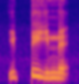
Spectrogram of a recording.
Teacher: இந்த 2 எழுத்துக்களும் நாக்குடைய நுனி அன்னத்துடைய நுனியை தொடுவதால் உருவாகுது.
